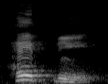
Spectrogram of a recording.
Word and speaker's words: halfpenny: Now the F is silent in the following word. Halfpenny, halfpenny. Of course, in American English, it is pronounced differently as halfpenny, halfpenny. Halfpenny.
